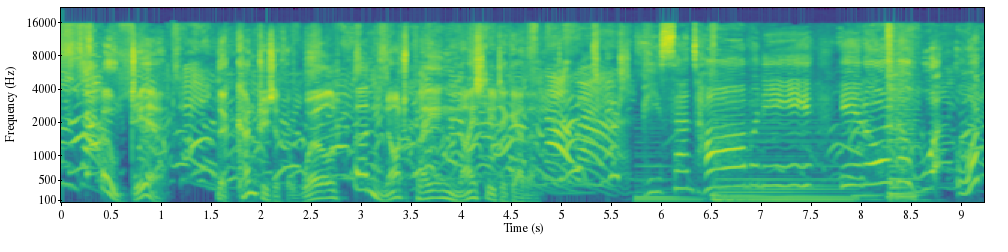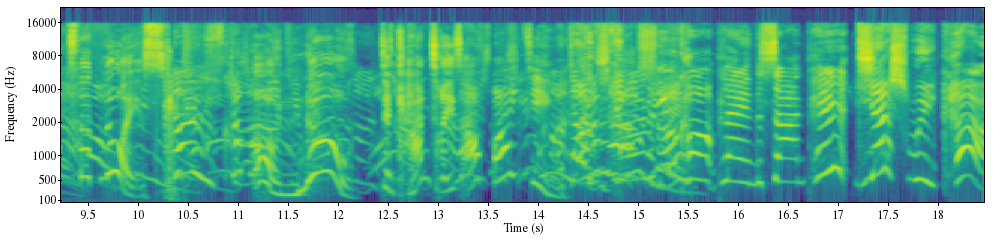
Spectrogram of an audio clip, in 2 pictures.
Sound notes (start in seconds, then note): 7.2 commotion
